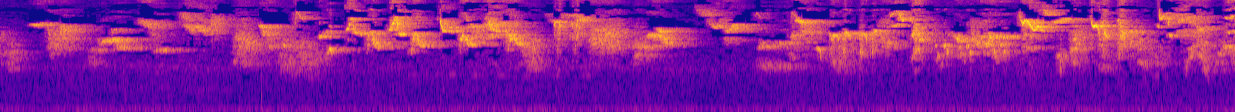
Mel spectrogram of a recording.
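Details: Tame caged Siberian rubythroat in sustained song: a long, fast, jumbled stream of high chirps, twitters and short whistles, rising and falling in loudness without clear breaks, over a low electrical hum.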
